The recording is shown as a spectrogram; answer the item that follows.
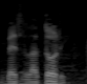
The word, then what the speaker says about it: Bellatori: No sé si lo digo bien, lo de Bellatori. – Bellatori. Sería como una doble L. Bellatori. Bellatori.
